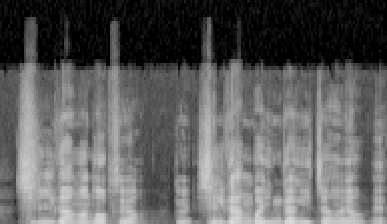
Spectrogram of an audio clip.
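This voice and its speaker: With very wide pitch swings and a dark, mellow tone, a man talks at a moderate pace. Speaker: law lecturer at exam prep academy. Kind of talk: lecture at info session. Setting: lecture hall with audience.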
